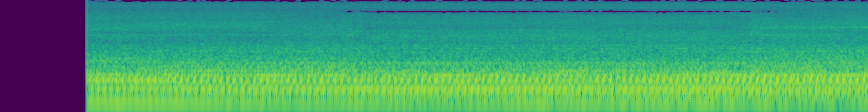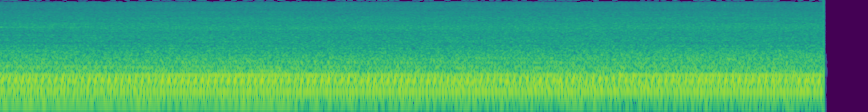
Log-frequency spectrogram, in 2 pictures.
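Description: Floatplane's engine and propeller droning steadily in flight, cutting in abruptly about a second in.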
